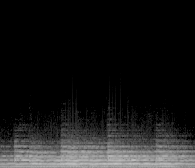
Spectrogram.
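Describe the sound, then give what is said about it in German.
Church bells ring steadily and loudly, with repeated strikes roughly every second layered over a sustained, humming wash of overlapping tones. No voices are heard. “Faszination Kirchenglocken”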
